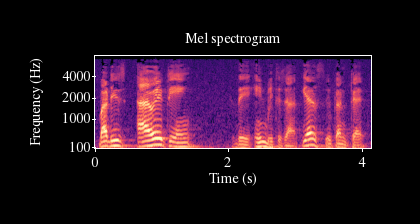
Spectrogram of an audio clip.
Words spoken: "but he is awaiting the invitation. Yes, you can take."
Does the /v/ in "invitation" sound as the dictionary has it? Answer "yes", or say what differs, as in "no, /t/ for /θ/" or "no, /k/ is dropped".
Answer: no, /p/ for /v/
